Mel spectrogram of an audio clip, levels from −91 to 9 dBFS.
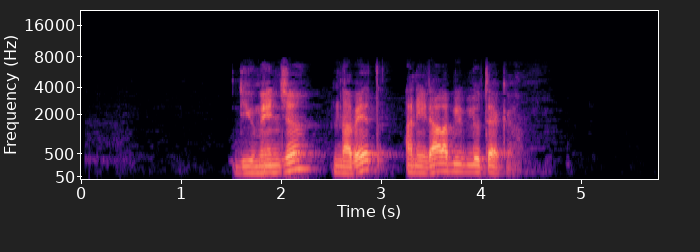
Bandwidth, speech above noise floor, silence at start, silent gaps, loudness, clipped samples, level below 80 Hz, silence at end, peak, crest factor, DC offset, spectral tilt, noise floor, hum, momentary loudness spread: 7 kHz; over 74 dB; 1.55 s; none; -17 LUFS; under 0.1%; -60 dBFS; 1.4 s; -2 dBFS; 18 dB; under 0.1%; -6.5 dB/octave; under -90 dBFS; none; 13 LU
